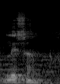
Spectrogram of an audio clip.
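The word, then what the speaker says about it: listen: T silent होता है कभी कभी टी साइलेंट भी होता है तो कैसे होगा एटी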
